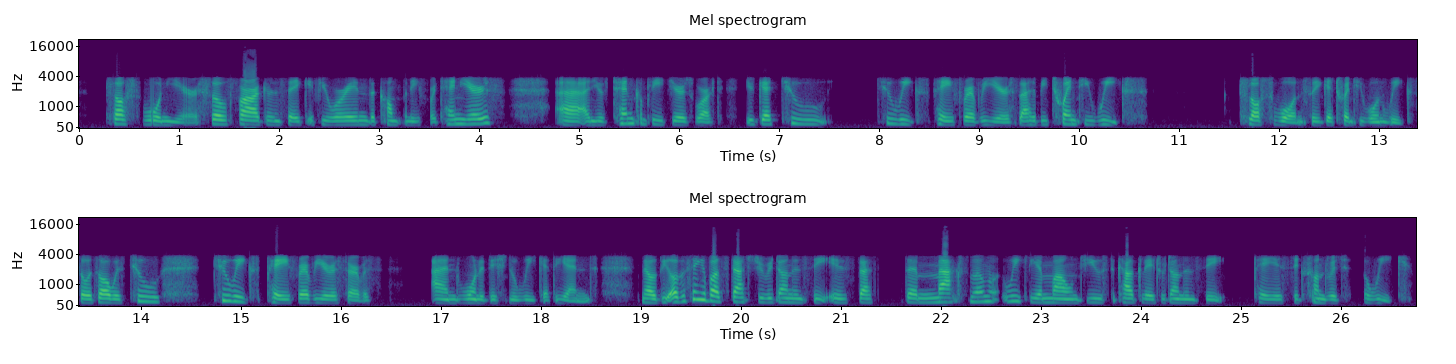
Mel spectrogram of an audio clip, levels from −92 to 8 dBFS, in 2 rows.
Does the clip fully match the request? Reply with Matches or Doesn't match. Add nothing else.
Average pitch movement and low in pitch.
Doesn't match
